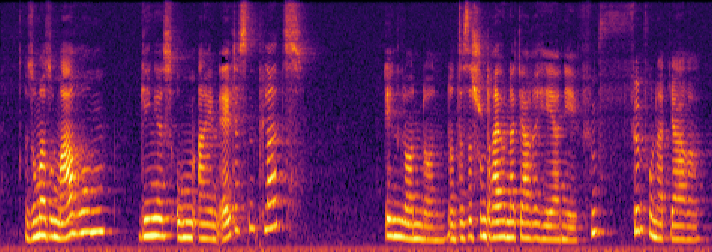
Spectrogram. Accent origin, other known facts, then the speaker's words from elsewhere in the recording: Brandenburg, Germany; Ich komme aus Brandenburg.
